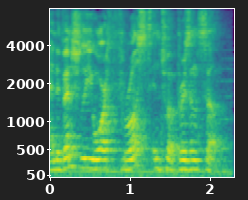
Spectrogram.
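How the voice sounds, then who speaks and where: A man narrating as game master in the second person, slow and halting with restarts. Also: fairly high pitch, steady tone. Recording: roomy sound, faint background music.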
